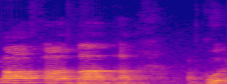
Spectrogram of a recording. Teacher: इसको ओष्ठ, यानी कि होंठ से स्पर्श करें, होंठ हमारे दोनों टच होते हैं आपस में, तब ये बोला जाता है। इसलिए इनका उच्चारण स्थान ओष्ठ होता है, होंठ होता है, इसलिए इन्हें ओष्ठ वर्ण भी कहते हैं, ओष्ठ वर्ण भी कहते हैं।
